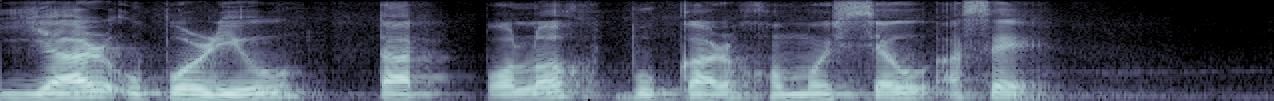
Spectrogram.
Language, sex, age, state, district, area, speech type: Assamese, male, 18-30, Assam, Biswanath, rural, read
